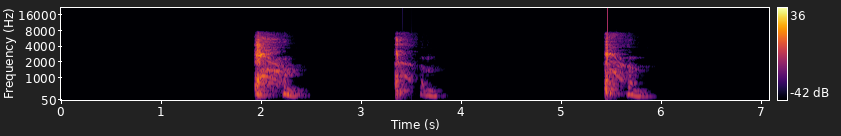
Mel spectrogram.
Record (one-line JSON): {"three_cough_length": "7.1 s", "three_cough_amplitude": 21424, "three_cough_signal_mean_std_ratio": 0.29, "survey_phase": "beta (2021-08-13 to 2022-03-07)", "age": "18-44", "gender": "Female", "wearing_mask": "No", "symptom_none": true, "smoker_status": "Never smoked", "respiratory_condition_asthma": false, "respiratory_condition_other": false, "recruitment_source": "Test and Trace", "submission_delay": "0 days", "covid_test_result": "Negative", "covid_test_method": "LFT"}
